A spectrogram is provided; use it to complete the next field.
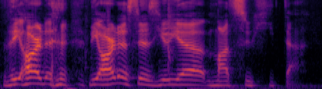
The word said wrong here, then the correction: Matsushita: Or Matsushita, excuse me, Matsushita.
